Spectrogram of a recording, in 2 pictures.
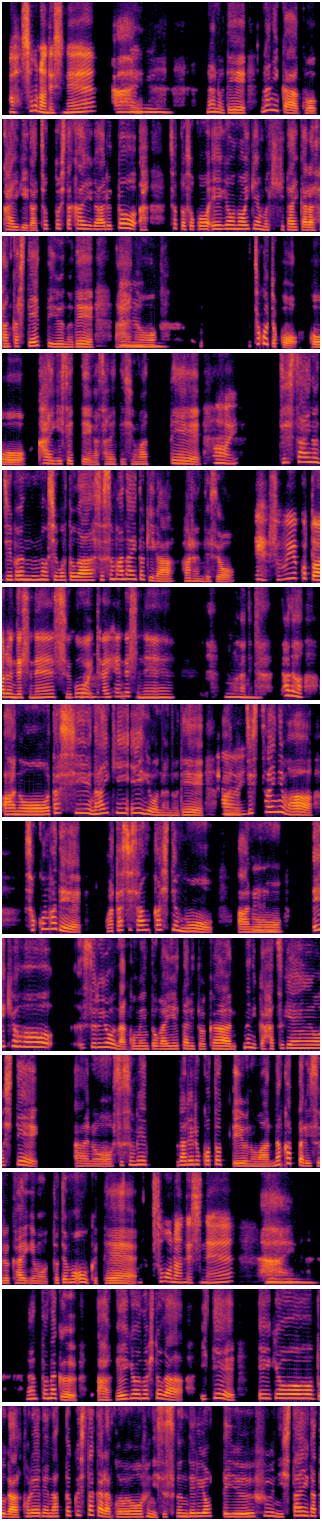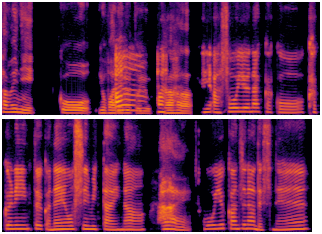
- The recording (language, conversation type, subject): Japanese, advice, 会議が長引いて自分の仕事が進まないのですが、どうすれば改善できますか？
- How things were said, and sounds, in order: other noise; other background noise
